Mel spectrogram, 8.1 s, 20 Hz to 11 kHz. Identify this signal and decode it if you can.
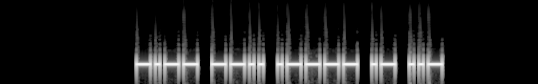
Morse code, heard as a keyed tone, about 17 wpm, 700 Hz. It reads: YZ1AU
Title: DXCC-100 Call Signs - 5 Characters - Repeated 2x - 17wpm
